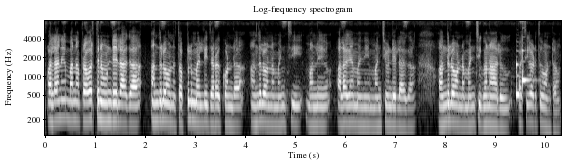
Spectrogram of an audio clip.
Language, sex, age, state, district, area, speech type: Telugu, male, 18-30, Andhra Pradesh, Guntur, urban, spontaneous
